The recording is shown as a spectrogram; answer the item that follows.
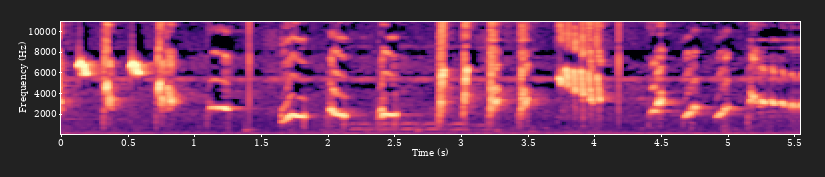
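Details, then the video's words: A prize-winning greater green leafbird sings its unique lovebird-like phrases: sharp high chips, slurred rising and falling whistles, and quick stuttering notes in a lively, varied sequence. "Cucak ijo nembak suara Lovebird"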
